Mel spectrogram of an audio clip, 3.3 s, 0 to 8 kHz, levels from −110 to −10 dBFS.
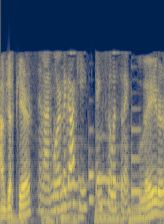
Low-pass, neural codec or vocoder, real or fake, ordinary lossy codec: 7.2 kHz; none; real; AAC, 16 kbps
